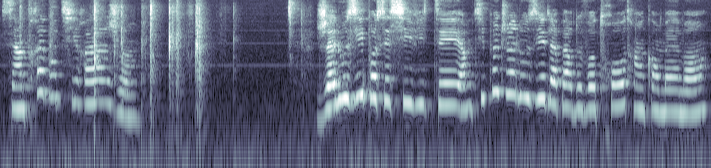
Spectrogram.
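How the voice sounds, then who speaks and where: A woman gives a relaxed love tarot reading into a close mic. She talks slowly in a fairly high voice. She chats, laughs often and sometimes stumbles over her words. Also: a little hiss or hum. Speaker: tarot card reader.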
